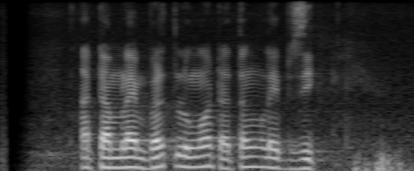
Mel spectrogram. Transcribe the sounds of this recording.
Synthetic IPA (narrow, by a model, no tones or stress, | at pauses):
ʔaɖ̥ä̤mlɛmbərt̪luŋɔɖ̥ä̤t̪əŋlebzɪk̚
